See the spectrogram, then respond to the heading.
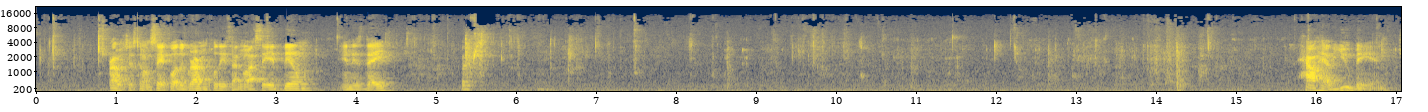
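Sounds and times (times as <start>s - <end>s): steady low hum: 0.0s - 17.0s
close-up chewing of food: 4.6s - 15.8s.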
